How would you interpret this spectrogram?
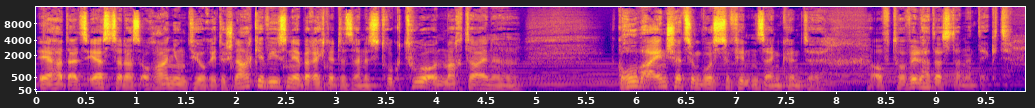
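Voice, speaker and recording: An actor as low-voiced, world-weary expedition veteran. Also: male voice, expressive, moderate pace, over music, lightly acted. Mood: reflective. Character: world-weary, light-shunning male expedition veteran, sardonic. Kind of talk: radio drama dialogue and first-person noir narration.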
